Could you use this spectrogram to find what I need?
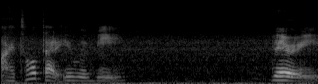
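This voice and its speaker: Amid noticeable background noise and audible room echo, a woman with a Japanese accent talks at a fairly low pitch. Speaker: immunology professor. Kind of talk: interview. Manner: halting.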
